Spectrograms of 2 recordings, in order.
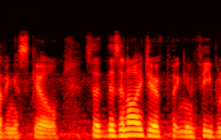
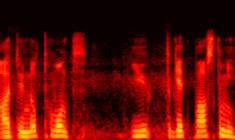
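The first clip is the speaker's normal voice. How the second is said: put-on hard-hitting, aggressive South African accent; 2 semitones higher than usual. Voicing the Rotten Druid, the opponent being fought, in an aggressive South African accent. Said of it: "my South African accent".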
